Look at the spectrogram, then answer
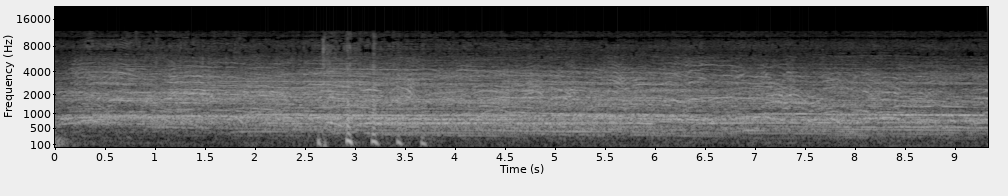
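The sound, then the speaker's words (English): A large MAGA rally crowd roars in a steady, dense wash of voices, with jeering shouts and boos sustained throughout as Senator Lindsey Graham is heckled on stage, cuts his speech short and leaves; a few short thumps stand out briefly partway through. “Here is Lindsey cutting it short after getting heckled the entire time and running off of the stage.”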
